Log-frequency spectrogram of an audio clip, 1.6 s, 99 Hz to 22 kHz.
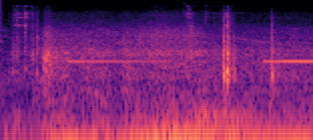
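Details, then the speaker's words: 2000 Honda CR-V, 170,000 miles, theft-recovery Copart car: a short crank, then it catches at once and settles into a steady even run, a healthy quick start. "still fires right up and there we go we got some jams"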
